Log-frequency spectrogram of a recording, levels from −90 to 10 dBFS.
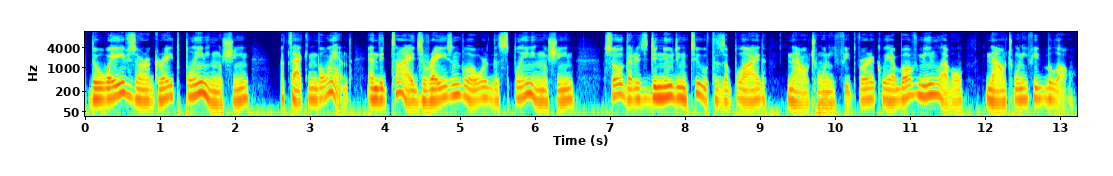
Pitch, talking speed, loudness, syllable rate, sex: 125 Hz, 170 wpm, -17 LUFS, 5.3 syllables/s, male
